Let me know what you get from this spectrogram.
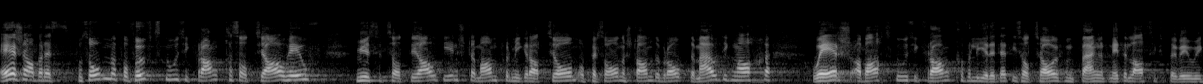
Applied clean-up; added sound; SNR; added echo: none; none; none; none.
